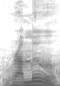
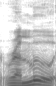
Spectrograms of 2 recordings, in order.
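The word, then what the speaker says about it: Ramuh: They have reason to believe that the Sifts may have called forth their revered guardian, the Primal Ramu. Is that how you say it? Yeah, Ramu.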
